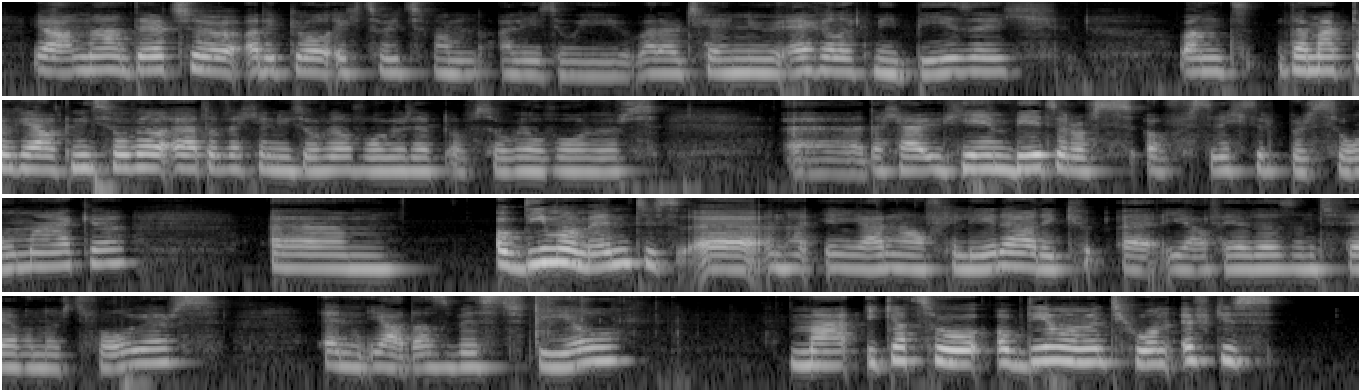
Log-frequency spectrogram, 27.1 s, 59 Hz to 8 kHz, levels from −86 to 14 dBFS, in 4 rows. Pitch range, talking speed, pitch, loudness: 200-235 Hz, 180 wpm, 215 Hz, -24 LUFS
